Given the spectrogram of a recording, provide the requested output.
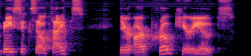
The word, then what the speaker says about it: prokaryotes: cell types there are prokaryotes remember pro rhymes with no these are unicellular organisms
